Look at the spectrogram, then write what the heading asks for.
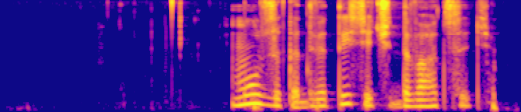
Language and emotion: Russian, neutral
